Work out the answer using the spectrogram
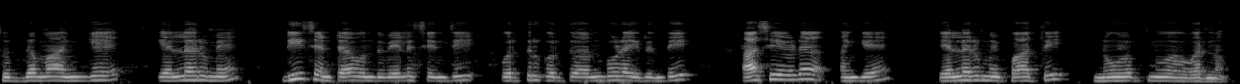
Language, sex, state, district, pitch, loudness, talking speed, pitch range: Tamil, female, Karnataka, Chamarajanagar, 180 Hz, -30 LUFS, 65 wpm, 170-200 Hz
